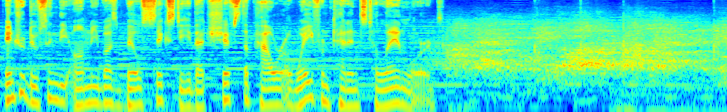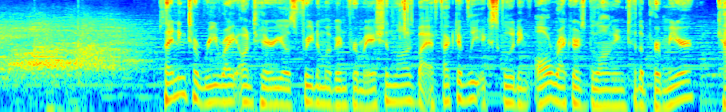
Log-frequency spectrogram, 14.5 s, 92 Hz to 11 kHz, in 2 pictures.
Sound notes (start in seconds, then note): 3.9 protestors chanting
